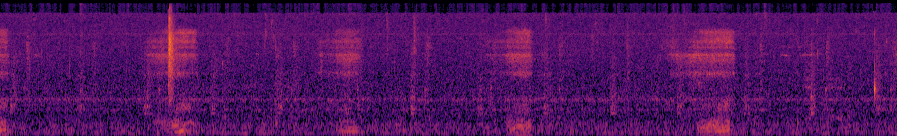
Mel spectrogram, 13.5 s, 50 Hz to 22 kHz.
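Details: A 13-week-old English Springer Spaniel puppy snores while asleep: soft breathy rasps about every two and a half seconds, five snores in the stretch, over quiet room hiss.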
